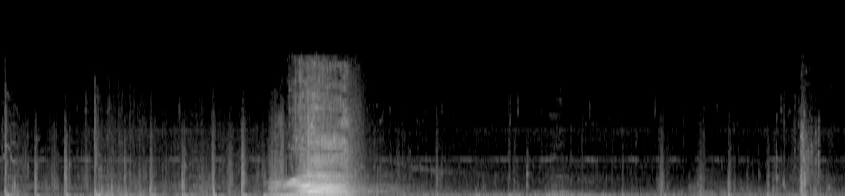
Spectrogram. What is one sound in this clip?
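Heavy footsteps crunch on stone and dirt.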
